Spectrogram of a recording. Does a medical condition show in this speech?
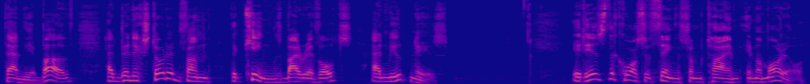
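No.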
